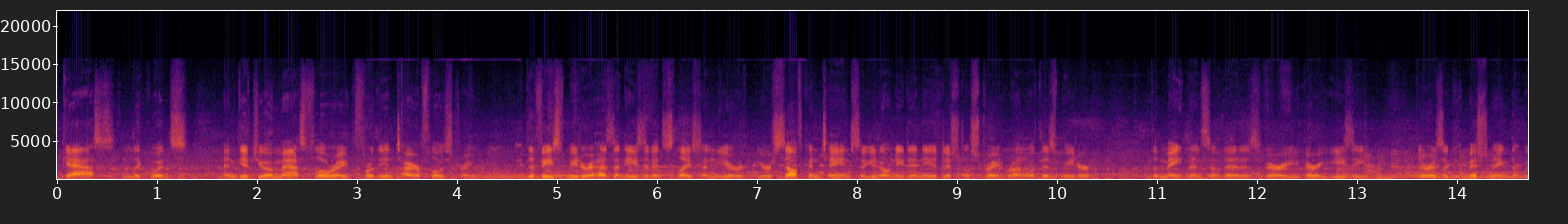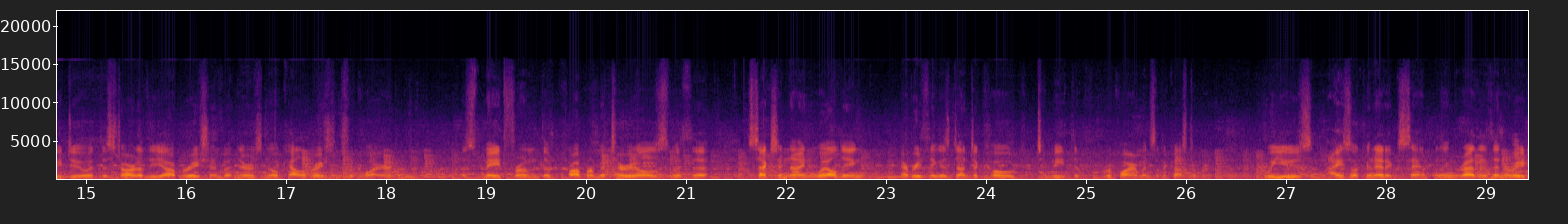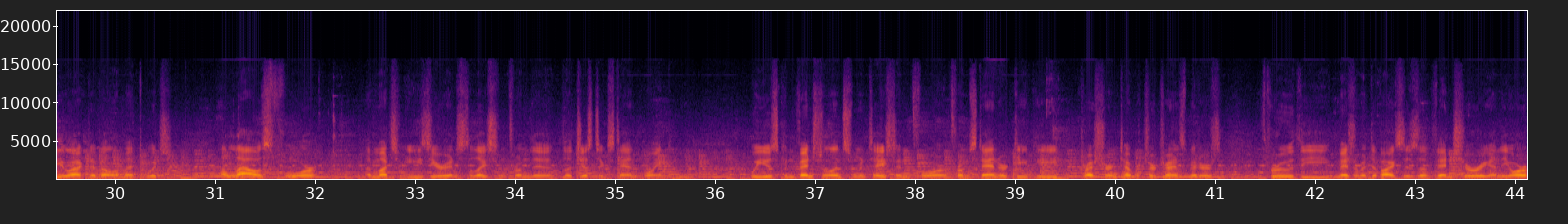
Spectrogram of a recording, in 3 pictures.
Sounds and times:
Speech: 0.0s - 18.1s, 18.8s - 26.2s, 26.8s - 35.6s, 36.4s - 44.1s
Music: 0.0s - 44.1s.

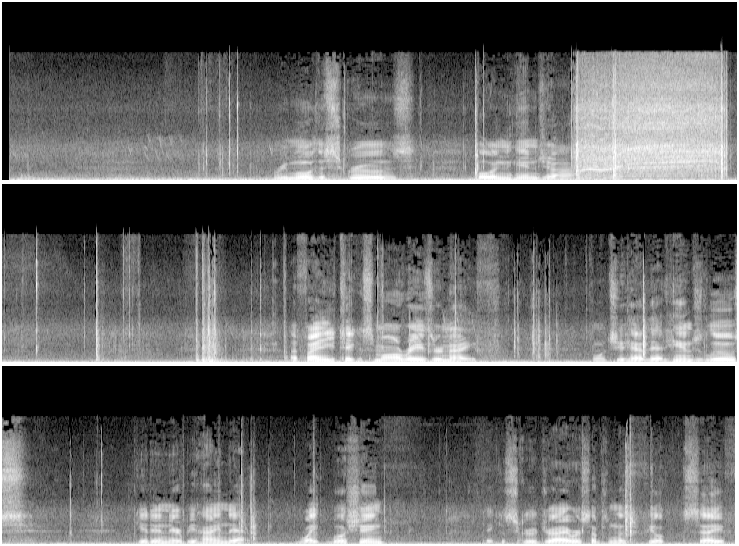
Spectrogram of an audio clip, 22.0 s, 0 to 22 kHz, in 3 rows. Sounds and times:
Speech: 2.7s - 4.2s, 4.8s - 5.8s, 10.2s - 12.2s, 13.3s - 15.0s, 16.0s - 18.6s, 19.5s - 22.0s.

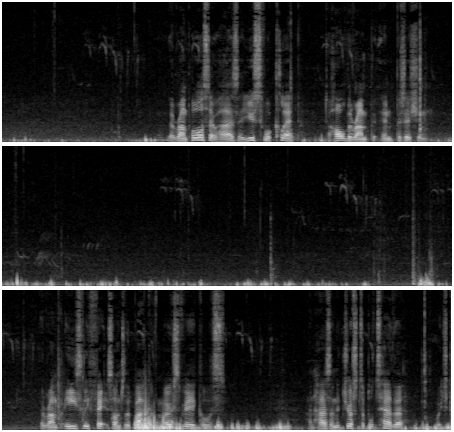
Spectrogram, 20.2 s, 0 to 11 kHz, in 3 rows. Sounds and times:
Speech: 2.4s - 6.4s, 14.1s - 16.9s, 18.1s - 20.2s.

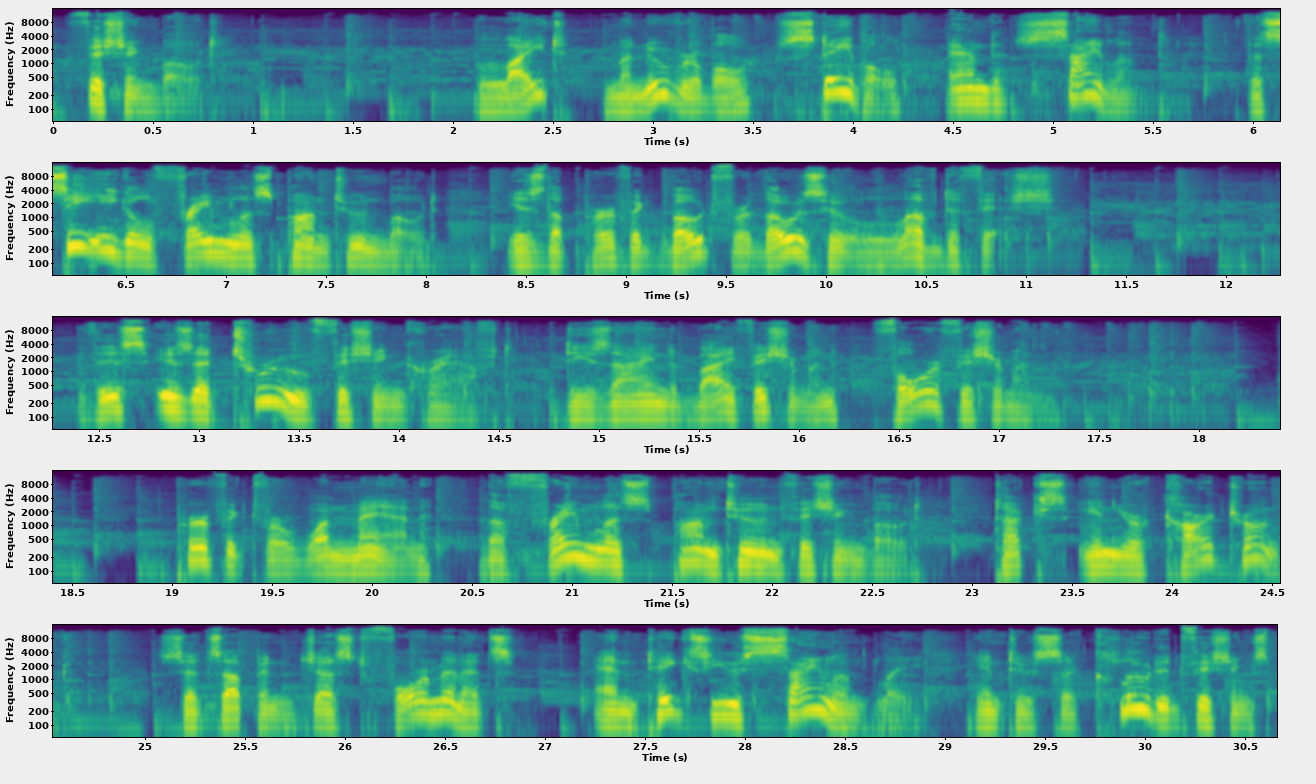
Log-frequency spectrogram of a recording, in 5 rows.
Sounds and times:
Music: 0.0s - 30.6s
Speech: 0.1s - 0.9s, 2.1s - 11.2s, 12.4s - 17.4s, 19.0s - 30.6s.

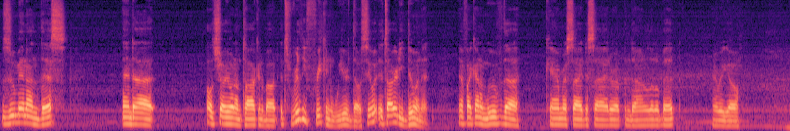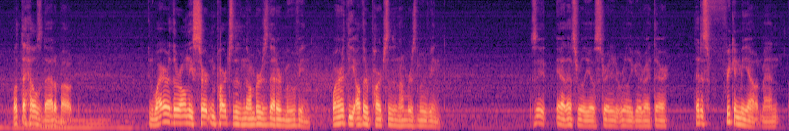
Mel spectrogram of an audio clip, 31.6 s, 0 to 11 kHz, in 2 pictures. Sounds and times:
Speech: 0.0s - 1.4s, 2.5s - 3.1s, 4.2s - 8.6s, 9.2s - 13.6s, 14.2s - 14.8s, 16.1s - 17.3s, 18.8s - 24.7s, 26.4s - 31.5s.

